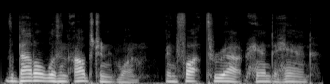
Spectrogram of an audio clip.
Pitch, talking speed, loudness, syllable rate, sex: 135 Hz, 220 wpm, -17 LUFS, 6.3 syllables/s, male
